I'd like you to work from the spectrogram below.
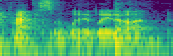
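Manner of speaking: breathy, dismissive whisper; whispered refusal. Real, not acted. Host dismissing a disrespectful caller, whispered. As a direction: shut it down under your breath.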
